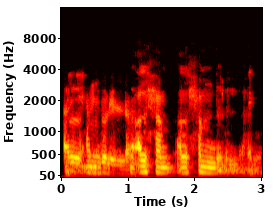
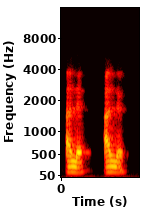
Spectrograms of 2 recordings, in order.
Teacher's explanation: সুকুনের জন্য লামে কলকলা হচ্ছে না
